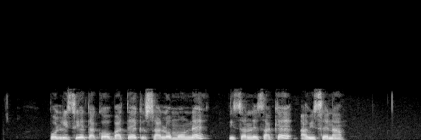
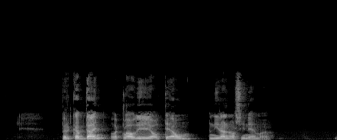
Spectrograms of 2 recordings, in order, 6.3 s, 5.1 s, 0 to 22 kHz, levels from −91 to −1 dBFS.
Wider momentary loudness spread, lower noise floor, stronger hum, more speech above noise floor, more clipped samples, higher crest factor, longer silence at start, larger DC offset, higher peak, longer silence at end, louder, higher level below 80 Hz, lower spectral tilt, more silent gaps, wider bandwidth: second, 8 LU vs 14 LU; second, -68 dBFS vs -78 dBFS; neither; first, 54 dB vs 47 dB; neither; second, 14 dB vs 24 dB; second, 0.75 s vs 0.95 s; neither; first, -2 dBFS vs -8 dBFS; first, 1.15 s vs 1 s; first, -15 LUFS vs -31 LUFS; first, -58 dBFS vs -82 dBFS; about the same, -4 dB/octave vs -4.5 dB/octave; neither; second, 8.4 kHz vs 11 kHz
